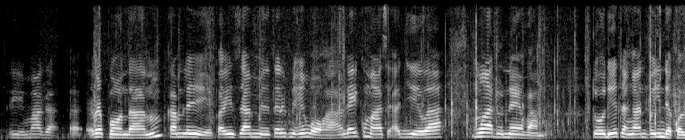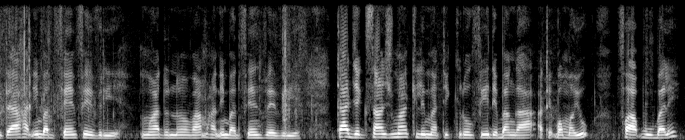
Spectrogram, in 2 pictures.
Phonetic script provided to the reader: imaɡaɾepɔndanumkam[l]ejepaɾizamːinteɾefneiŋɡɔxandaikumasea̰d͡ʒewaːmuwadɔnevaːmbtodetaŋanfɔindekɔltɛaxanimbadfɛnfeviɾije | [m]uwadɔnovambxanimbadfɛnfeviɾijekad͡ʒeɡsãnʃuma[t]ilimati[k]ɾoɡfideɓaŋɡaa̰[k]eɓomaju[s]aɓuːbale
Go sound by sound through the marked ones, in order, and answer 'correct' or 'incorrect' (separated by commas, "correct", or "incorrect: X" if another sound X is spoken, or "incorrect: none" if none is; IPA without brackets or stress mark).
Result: correct, correct, incorrect: k, correct, incorrect: t, incorrect: f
